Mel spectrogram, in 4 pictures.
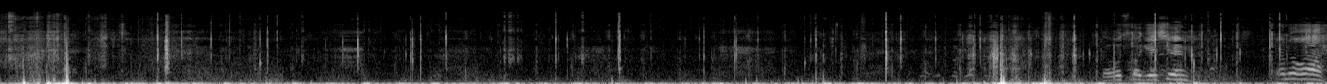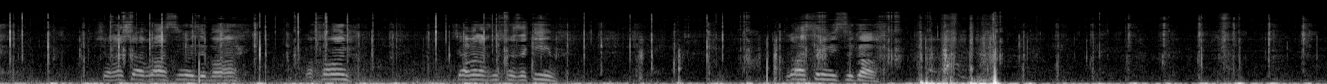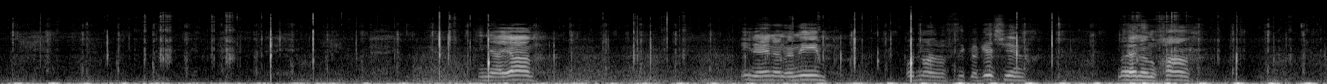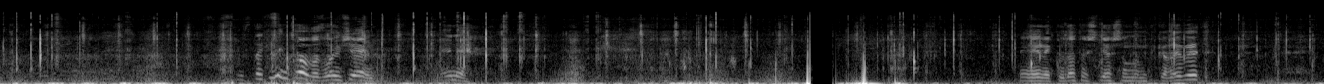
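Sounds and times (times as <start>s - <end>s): camera handling rumble: 0.0s - 11.0s, 22.1s - 23.6s, 27.6s - 31.4s
low wind rumble on microphone: 0.0s - 53.0s
running footsteps on wet pavement: 0.0s - 53.0s.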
